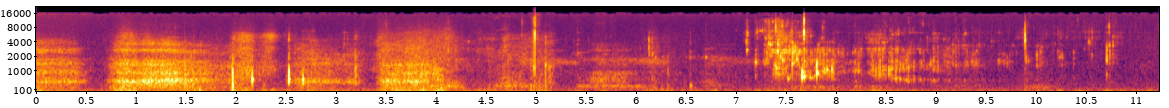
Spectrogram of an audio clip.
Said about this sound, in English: I think another minute. Let's pour the tea out.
